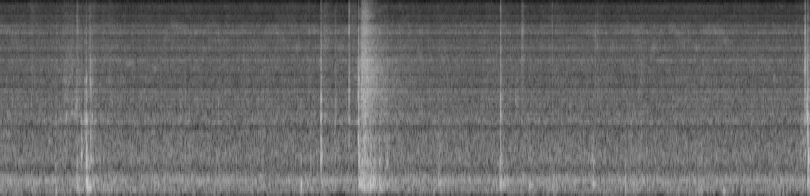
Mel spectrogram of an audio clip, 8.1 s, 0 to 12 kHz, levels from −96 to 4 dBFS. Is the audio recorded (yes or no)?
no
